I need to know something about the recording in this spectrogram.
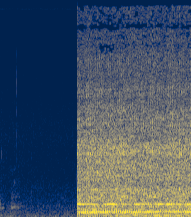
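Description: Engine-driven backpack mist sprayer running steadily as it sprays disinfectant: a loud hiss with a steady hum in it, starting abruptly about a second in.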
